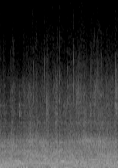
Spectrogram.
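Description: Steady crowd chatter in a gymnasium, mixed with the footsteps of barefoot children running across foam mats.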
